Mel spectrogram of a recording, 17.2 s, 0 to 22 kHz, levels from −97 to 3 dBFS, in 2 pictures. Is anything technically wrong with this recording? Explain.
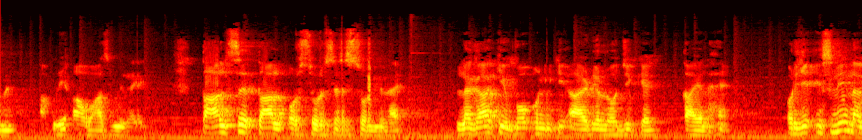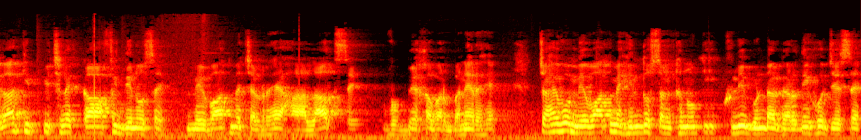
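Yes. There are overlapping chunks at 1.37, 3.42, 5.47, 7.52, 9.56, 11.61, 13.66 and 15.71 s. The audio was handled in 2.0 s blocks, and each block begins about 48 ms before the previous one finished, so that slice of sound plays twice at every join. It is heard as a brief click or stutter roughly every two seconds. On a waveform, each join shows a short duplicated segment with a discontinuity at its edge. On a spectrogram, a vertical line appears there, and a thin strip of the pattern repeats.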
